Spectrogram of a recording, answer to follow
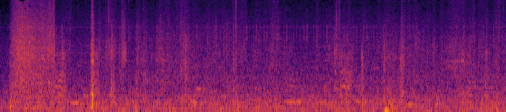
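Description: Faint handling sounds of quilt backing fabric being straightened on a longarm quilting frame: a short rustle of cloth in the first second, then scattered light taps and knocks.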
